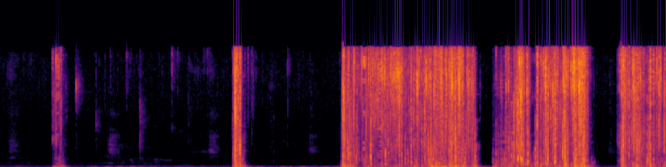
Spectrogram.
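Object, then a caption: Plastic cling film stretched over a microphone. Fingertips and short nails from both hands scratch and rub thin, clear, dry, clean plastic cling wrap stretched over a small microphone resting on a wooden floor. Two brief crackling scrapes come first, followed by a dense run of bright, crinkly rubbing with a low thumping undertone, broken by two short pauses.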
